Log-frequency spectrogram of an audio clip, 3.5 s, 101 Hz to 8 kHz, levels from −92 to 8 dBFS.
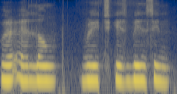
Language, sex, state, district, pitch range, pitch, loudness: English, female, Nagaland, Kohima, 185-195 Hz, 190 Hz, -13 LUFS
